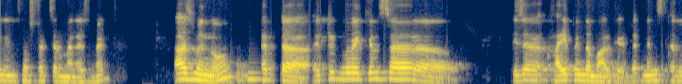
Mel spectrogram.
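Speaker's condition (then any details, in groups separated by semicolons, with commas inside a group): No condition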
